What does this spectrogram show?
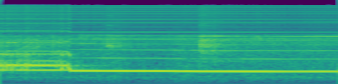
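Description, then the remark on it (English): A rare New Guinea singing dog lets out a loud, sustained howl that yodels downward in pitch early on, then holds a steady, pure, siren-like note to the end. “That's the super rare New Guinea singing dog.”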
